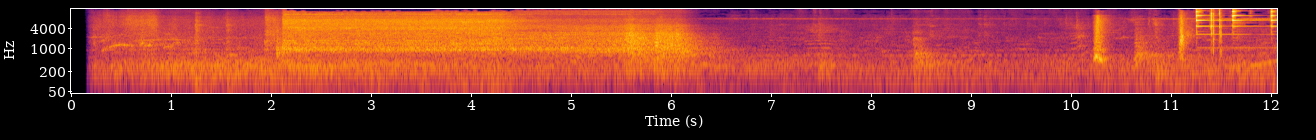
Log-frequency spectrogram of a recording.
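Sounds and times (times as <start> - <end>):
rumble: 0.2 - 12.0.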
